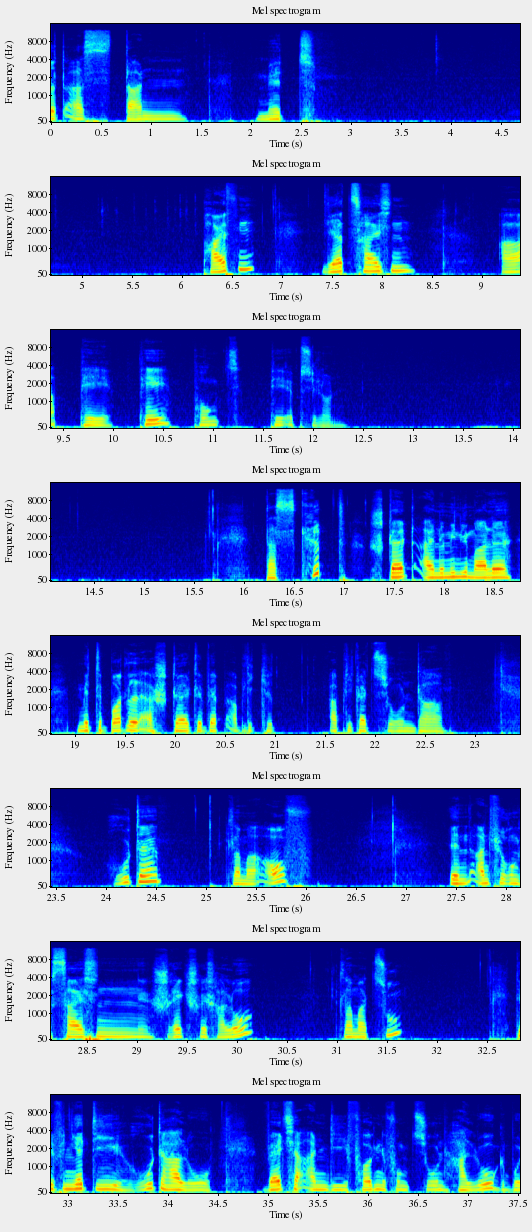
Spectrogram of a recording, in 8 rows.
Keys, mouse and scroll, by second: 1.9 Down, 2.3 BackSpace, 4.1-5.5 typing, 6.9-7.7 typing, 8.9-10.3 typing.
